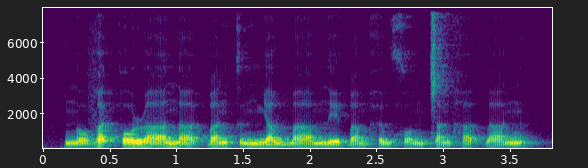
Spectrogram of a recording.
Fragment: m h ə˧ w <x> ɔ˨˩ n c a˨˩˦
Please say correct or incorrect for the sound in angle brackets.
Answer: correct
